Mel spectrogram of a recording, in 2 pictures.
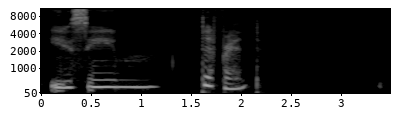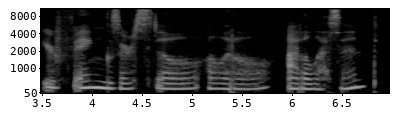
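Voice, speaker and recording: A woman acts out an ancient female vampire in an ASMR roleplay, whispering very breathily and very close. Her delivery is slow and silky, with a faint gravel underneath. She sounds polite, condescending and quietly dangerous. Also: on the high side, dry recording, heavily acted. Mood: curious, patronizing. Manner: slow, unhurried, silky and patronizing. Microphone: close microphone.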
